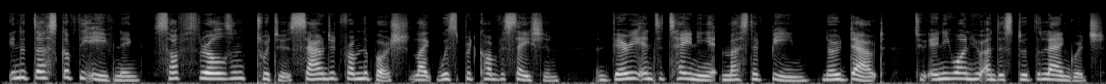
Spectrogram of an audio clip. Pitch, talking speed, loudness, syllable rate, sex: 230 Hz, 180 wpm, -20 LUFS, 5.2 syllables/s, female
